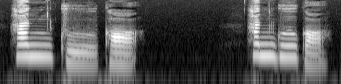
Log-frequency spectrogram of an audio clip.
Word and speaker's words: 한국어: 두 번째 글자 국에서 받침 기역이 마지막 글자의 이응 자리에 와서 발음됩니다. 한국어. 한국어.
